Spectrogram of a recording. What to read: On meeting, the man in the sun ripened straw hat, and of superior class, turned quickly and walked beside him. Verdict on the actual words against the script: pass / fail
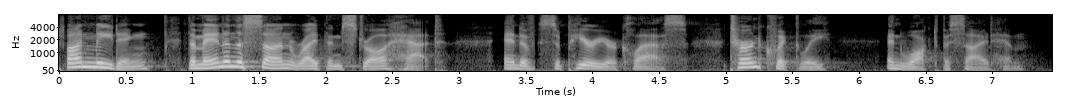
pass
